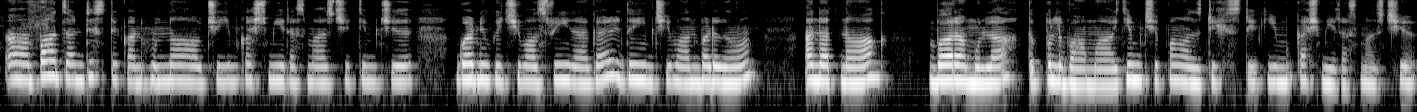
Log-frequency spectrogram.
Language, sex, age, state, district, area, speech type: Kashmiri, female, 30-45, Jammu and Kashmir, Budgam, rural, spontaneous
